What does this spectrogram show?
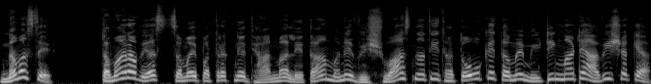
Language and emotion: Gujarati, surprised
